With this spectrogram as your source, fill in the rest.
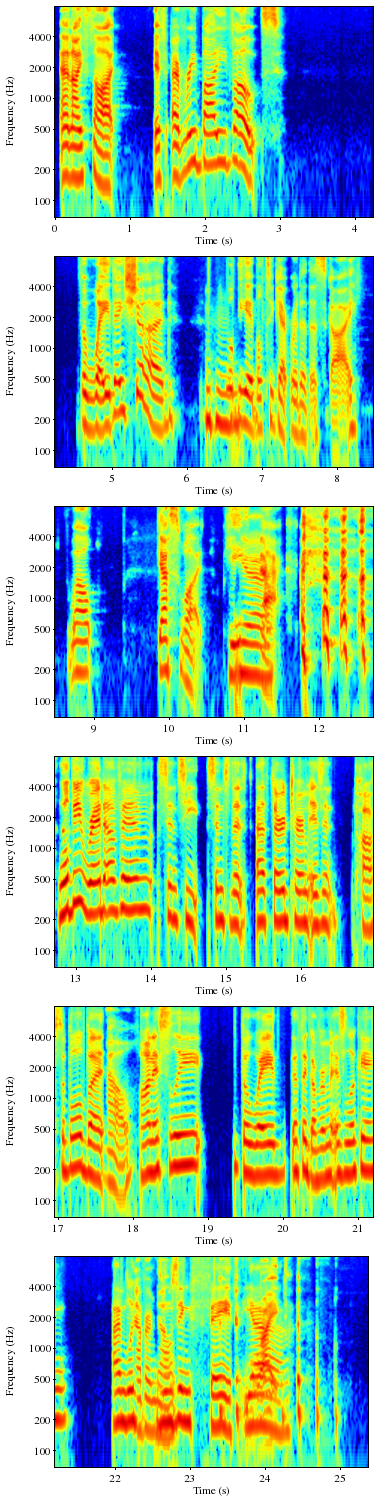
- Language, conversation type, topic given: English, unstructured, How should we address concerns about the future of voting rights?
- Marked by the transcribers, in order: distorted speech; static; laugh; other background noise; chuckle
